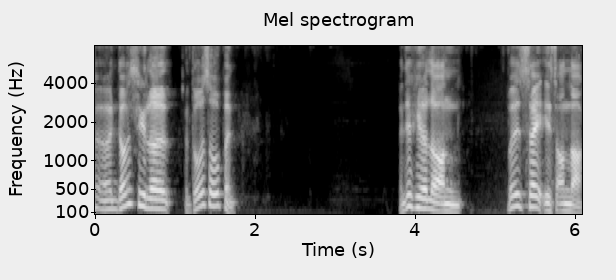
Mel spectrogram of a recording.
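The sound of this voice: Fairly high for a man and fairly bright in tone, this voice moves through big pitch swings at a fairly slow pace.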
